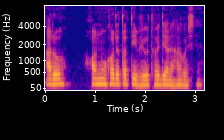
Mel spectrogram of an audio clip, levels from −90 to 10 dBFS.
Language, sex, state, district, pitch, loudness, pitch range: Assamese, male, Assam, Kamrup Metropolitan, 145 Hz, -16 LUFS, 125-150 Hz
